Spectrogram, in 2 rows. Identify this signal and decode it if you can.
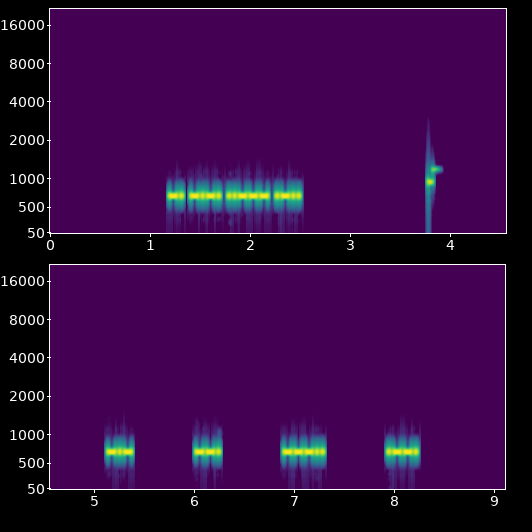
Morse code, heard as a keyed tone, about 44 wpm, spaced as for 19 wpm, 700 Hz. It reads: NC2L KG8P
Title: USA Call Signs - 4 Characters - 8x Character Spacing - 45wpm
